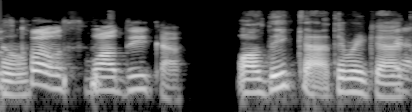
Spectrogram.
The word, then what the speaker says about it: Wlodyka: Wlodyka. Did I say it correctly? Yes, it's No. close. Wlodyka.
